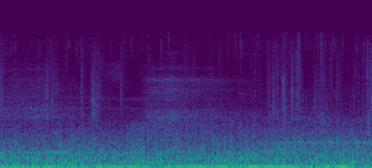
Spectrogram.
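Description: A fire crackles and hisses nearby.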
